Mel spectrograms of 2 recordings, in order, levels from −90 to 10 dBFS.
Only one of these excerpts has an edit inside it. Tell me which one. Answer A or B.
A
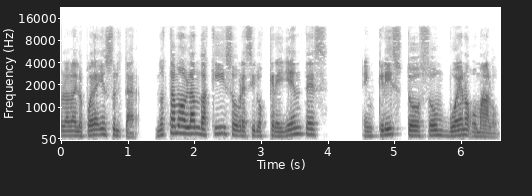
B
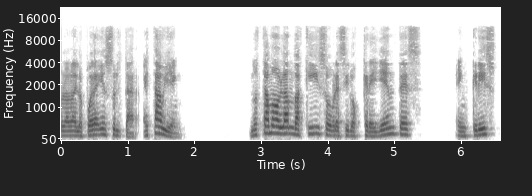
A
